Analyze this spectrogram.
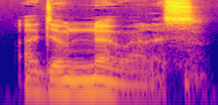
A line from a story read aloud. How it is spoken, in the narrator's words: he answered gravely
